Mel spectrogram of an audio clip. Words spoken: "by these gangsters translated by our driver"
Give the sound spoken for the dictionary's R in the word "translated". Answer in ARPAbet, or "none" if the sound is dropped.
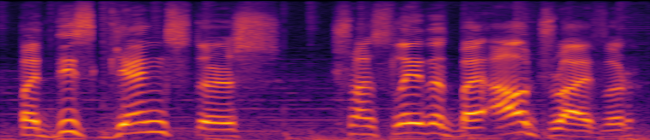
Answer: R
